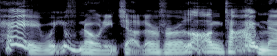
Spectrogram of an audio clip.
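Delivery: put-on old man character voice. Speaker demonstrates the voice they gave a character in their project; put-on voice for the old guy. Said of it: "we gave him that voice".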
